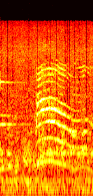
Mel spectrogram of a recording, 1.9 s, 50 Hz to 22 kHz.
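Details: House cat, one of six mixed-breed pets, served a special Cat Day dinner in February 2023, gives a single drawn-out meow, bright and slightly falling in pitch, after a moment of soft indoor room noise.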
